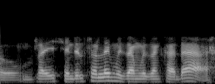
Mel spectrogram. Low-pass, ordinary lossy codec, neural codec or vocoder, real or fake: 3.6 kHz; none; none; real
